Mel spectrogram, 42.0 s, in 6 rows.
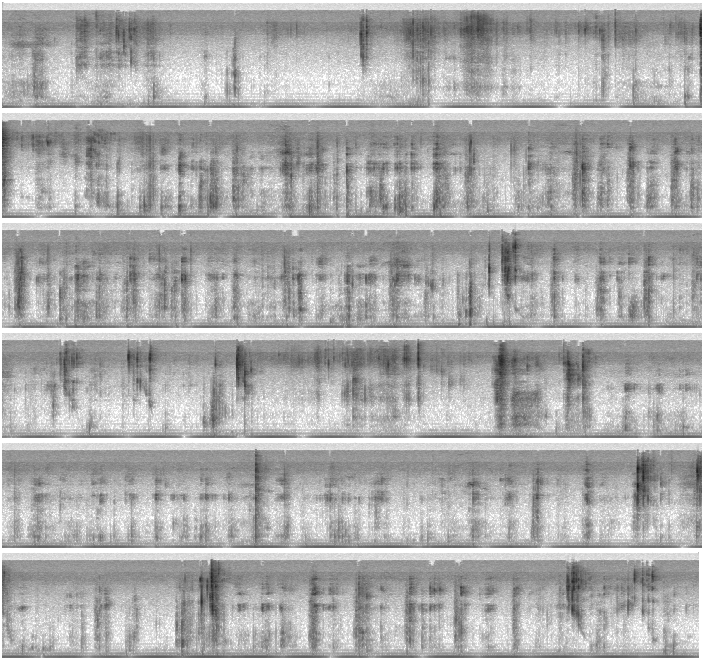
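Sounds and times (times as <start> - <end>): person chewing pizza: 0.0 - 41.9
crust crackling: 0.1 - 18.2, 21.8 - 34.0.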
